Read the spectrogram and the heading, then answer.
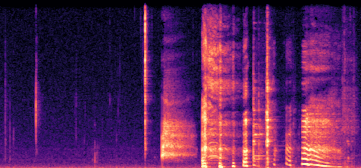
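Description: Someone takes a drink of water: a few soft clicks, a rush of liquid, then a quick run of wet gulps and swallows ending in a breathy exhale. No talking.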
